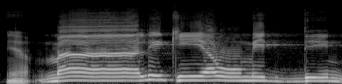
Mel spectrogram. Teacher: 'Ma' ini adalah 'mad thobi'i'. Panjangnya sudah cukup untuk dua harakat, tidak perlu dipanjangkan lagi.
